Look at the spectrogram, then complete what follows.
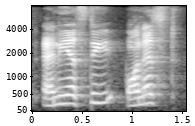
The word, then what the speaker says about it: honest: HONEST, ऑनेस्ट, Hindi में ऑनेस्ट यानी ईमानदार, तो आप देख सकते हैं फ्रेंड्स, यहाँ का जो पहला वर्ड H है वो साइलेंटली प्रोनाउंस किया जा रहा है।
